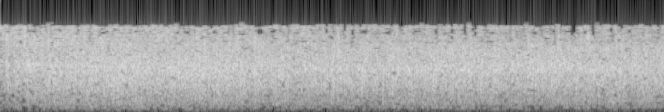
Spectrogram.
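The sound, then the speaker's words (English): Studio audience applause on the radio programme Screen Director's Playhouse, presented by Pabst Blue Ribbon, for the star Jean Crane after Apartment for Peggy, a dense, steady wash of many hands clapping that stays loud and even for several seconds with no voices over it. “So much for your applause, but as an actress, I know only too well how much of it rightfully belongs to George Seaton, who directed Apartment for Peggy.”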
